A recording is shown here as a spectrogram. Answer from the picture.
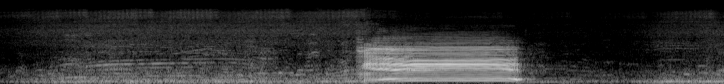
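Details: Cattle calling angrily in an Indonesian village: a faint moo early on, then a loud sustained bellow of about one and a half seconds, rich in harmonics, rising at the start and dropping at the end, over low background rumble.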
